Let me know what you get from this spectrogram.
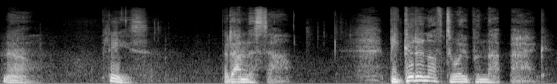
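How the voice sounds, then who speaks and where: A polite, quietly relentless gentleman in a radio play. His voice is deep and suave, with faint noise behind it. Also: very animated, a little slow. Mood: smooth, insistent.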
